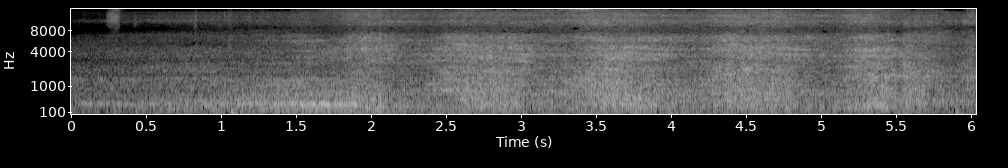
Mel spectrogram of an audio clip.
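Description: Yellow-and-blue NS double-deck intercity train running past at speed: a rumble of wheels on rails that swells as it nears, peaks about two seconds in, and stays loud as the carriages go by.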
